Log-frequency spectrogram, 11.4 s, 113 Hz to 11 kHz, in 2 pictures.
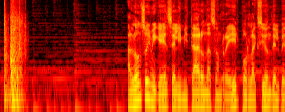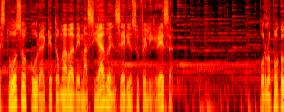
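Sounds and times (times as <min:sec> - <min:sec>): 
heavy door slamming shut: 0:00.0 - 0:00.6
speech: 0:02.6 - 0:09.3, 0:10.9 - 0:11.3.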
